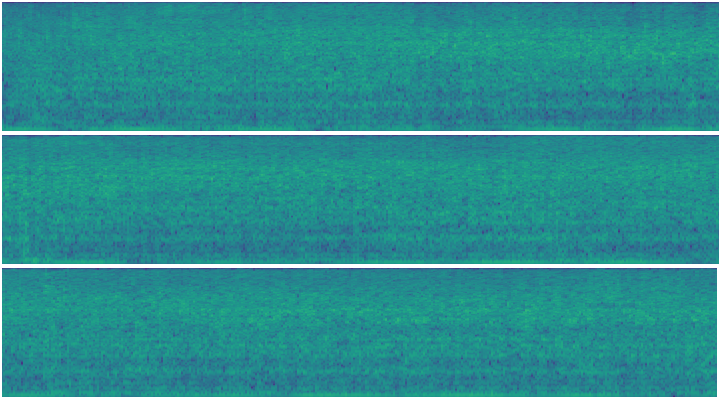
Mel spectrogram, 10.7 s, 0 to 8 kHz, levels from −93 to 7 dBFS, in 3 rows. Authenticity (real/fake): real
